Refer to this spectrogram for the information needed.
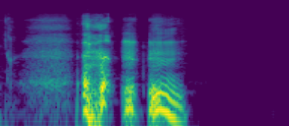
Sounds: Throat clearing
